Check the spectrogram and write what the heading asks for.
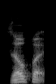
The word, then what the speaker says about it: Zopa: guitar player for this super rad band called zopa um am i pronouncing that correct zopa zopa is the the my middle name dharma name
